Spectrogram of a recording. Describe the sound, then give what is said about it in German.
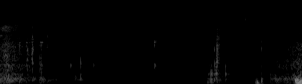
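A person takes a drink mid-conversation, with faint slurps and gulping swallows spaced by brief silences. “Und jetzt muss ich mal kurz was trinken, sonst kackt hier meine Stimme ab.”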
